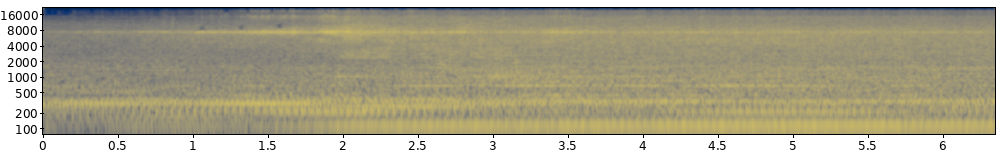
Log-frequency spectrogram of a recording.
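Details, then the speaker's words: Abandoned repo'd Case cotton picker with Cummins diesel, first start after missing fuel line fixed and air purged: strong, steady diesel drone, even beat, no stumble; runs smoothly. "that's fine ain't it dude i know it was full of air yeah that's strong listen that a3 ain't no joke"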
